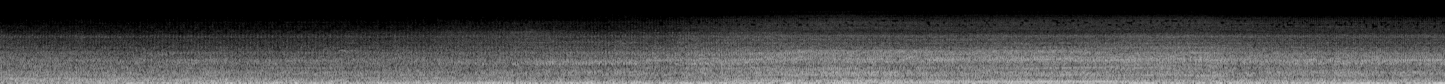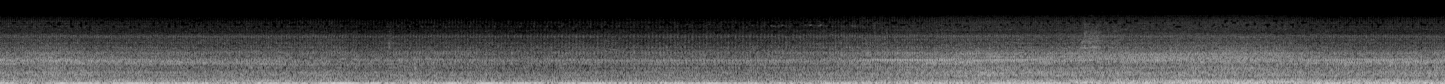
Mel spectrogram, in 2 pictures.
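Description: Car driving slowly through city streets: a steady low rumble of engine and tyres on the road.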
